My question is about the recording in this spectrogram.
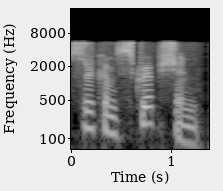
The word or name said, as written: circumscription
